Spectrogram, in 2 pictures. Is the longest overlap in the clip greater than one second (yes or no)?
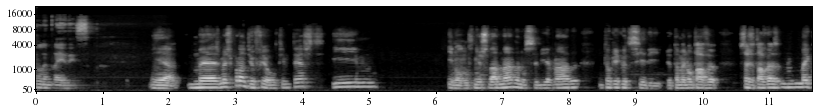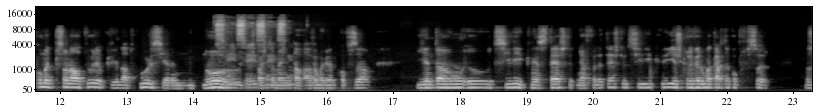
yes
